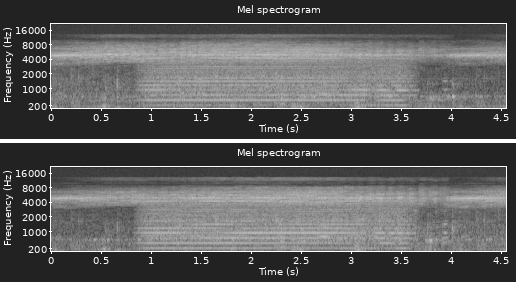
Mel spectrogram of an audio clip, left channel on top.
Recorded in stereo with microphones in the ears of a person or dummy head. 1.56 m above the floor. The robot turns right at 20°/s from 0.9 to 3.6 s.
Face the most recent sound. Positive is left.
turn(degrees=-150)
